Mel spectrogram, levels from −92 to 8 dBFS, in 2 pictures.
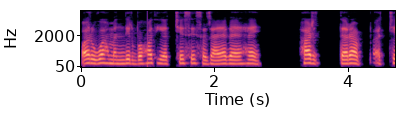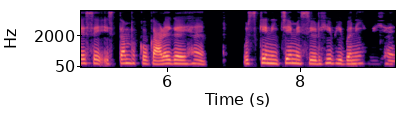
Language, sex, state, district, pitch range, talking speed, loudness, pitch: Hindi, female, Chhattisgarh, Balrampur, 195-215 Hz, 170 wpm, -18 LUFS, 200 Hz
